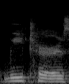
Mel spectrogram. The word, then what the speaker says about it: liters: in english is to pronounce these medial t's and d's when they don't have a stressed syllable after them as this flap sound so what is the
